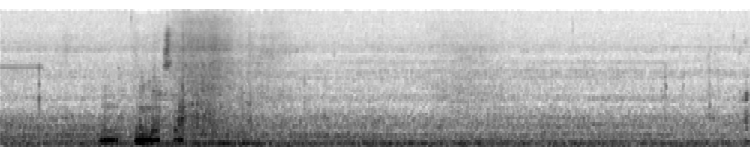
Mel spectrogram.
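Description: A hunting rifle fired from inside a fabric ground blind about two seconds in: a loud, clipped shot with a lesser thump just before it and a brief hiss after. Steady low background noise follows.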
